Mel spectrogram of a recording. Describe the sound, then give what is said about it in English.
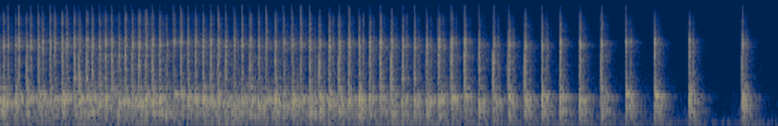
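Prize wheel spinning and ticking: a fast run of sharp clicks that gradually spread apart as the wheel slows, ending in a few separate ticks before it stops. No voices are heard. “It's time for the first wheel spin. I'm going to do it.”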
